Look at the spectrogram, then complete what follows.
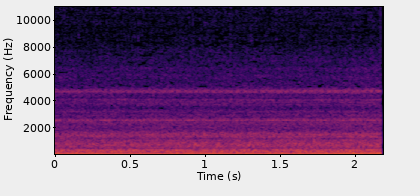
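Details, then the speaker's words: West-facing window air conditioner in afternoon sun, 90–95°F, humid, on high set to 70°F, drain plug pulled with condensation still building: smooth, even low drone, steady fan whoosh and faint constant tone; healthy running. "some might say that this thing is working harder especially now that i have it on high and set to 70 degrees which means that it kicks off at 68 degrees oh no it's working harder"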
